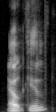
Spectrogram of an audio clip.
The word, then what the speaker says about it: Aiken: Diane Aiken, that right pronunciation? Yep, Aiken.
